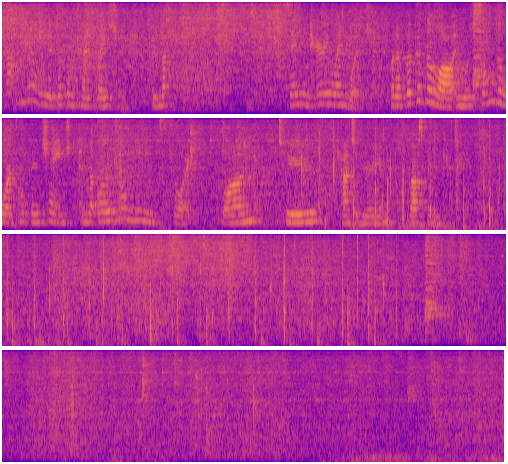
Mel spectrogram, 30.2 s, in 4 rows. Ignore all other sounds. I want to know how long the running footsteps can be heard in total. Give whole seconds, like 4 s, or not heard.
9 s.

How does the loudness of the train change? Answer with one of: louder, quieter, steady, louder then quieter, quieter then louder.
steady.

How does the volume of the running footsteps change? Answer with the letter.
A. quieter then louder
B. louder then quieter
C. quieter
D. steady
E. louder
D.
